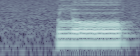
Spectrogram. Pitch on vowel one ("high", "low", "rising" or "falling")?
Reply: high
